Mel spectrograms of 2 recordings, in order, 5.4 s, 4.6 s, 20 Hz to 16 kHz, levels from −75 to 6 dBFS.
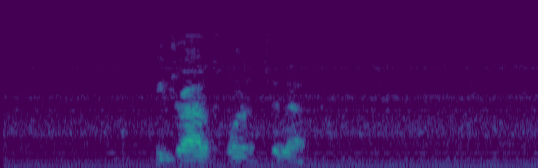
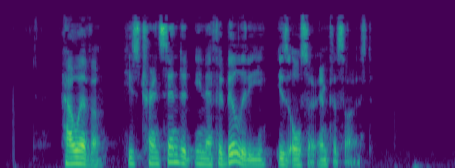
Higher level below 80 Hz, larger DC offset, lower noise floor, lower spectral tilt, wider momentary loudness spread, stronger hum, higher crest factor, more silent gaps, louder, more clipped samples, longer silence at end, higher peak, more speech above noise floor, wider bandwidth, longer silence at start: second, -70 dBFS vs -54 dBFS; neither; first, -62 dBFS vs -58 dBFS; about the same, -5 dB/octave vs -4.5 dB/octave; first, 28 LU vs 10 LU; neither; about the same, 24 dB vs 20 dB; neither; second, -38 LUFS vs -19 LUFS; neither; second, 0 s vs 0.9 s; second, -18 dBFS vs 0 dBFS; second, 24 dB vs 39 dB; about the same, 11 kHz vs 11.5 kHz; second, 0.15 s vs 0.65 s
